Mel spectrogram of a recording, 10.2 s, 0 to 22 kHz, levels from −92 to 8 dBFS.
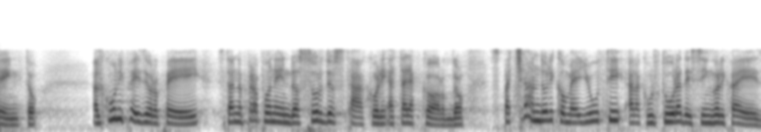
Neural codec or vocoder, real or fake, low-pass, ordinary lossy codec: codec, 16 kHz in and 24 kHz out, 0.9 kbps, LongCat-Audio-Codec, fine tuned four codebook decoder; fake; 5.4 kHz; none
